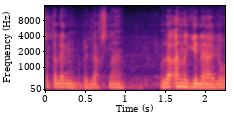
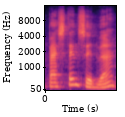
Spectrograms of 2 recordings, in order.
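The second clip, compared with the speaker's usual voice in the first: usual speaking voice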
